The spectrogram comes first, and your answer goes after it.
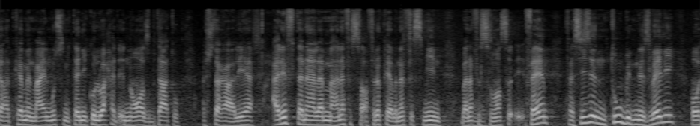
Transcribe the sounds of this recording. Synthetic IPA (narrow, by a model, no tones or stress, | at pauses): hæt̪̚kæːmelmaʕaːjlmosemt̪ːæːnikolːwaːħed̪ʔḛnːɑwɑːzˤbet̪aːʕt̪o | ʔæʃt̪æɣælʕaleːhæʕa̰ɾˤeft̪ʔænælæmːæhænæːfesfiʔɑ̰fɾiːqjæbænæːfesmiːnbænæːfesfimɑsˤɾfæːmfæsiːzent̪uːbenːes̬bæliː | howːæ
